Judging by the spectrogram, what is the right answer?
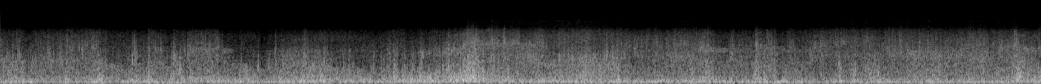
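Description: Strong headwind buffeting the microphone of a skier's action camera during a downhill run: a loud, unsteady rushing that swells and eases, with one stronger gust about halfway through.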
